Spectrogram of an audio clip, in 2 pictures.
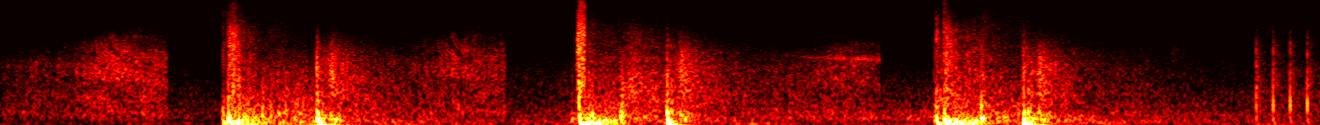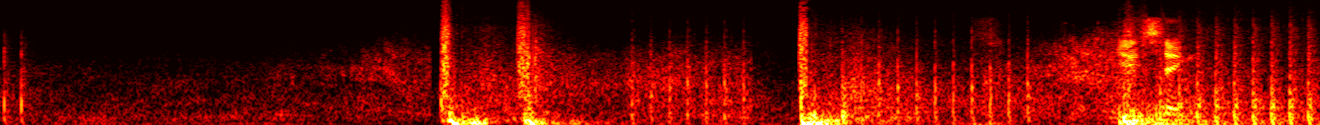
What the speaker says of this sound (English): Mortars are coming down now as well.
